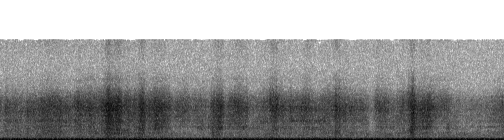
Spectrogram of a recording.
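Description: Close-miked chewing of a grilled chicken sandwich with lettuce, crisp little crunches coming irregularly over a steady low hum.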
